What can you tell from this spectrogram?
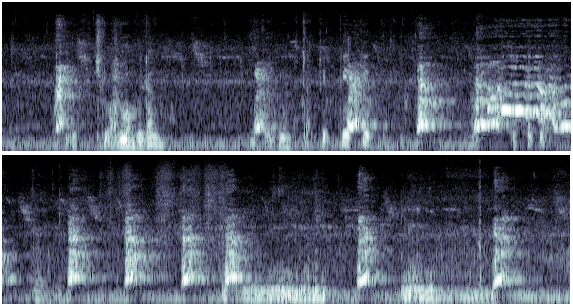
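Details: Rescued mother dogs and puppies at feeding time give a run of short, sharp barks and yips, spaced roughly every half second to a second, mixed with human voices nearby.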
